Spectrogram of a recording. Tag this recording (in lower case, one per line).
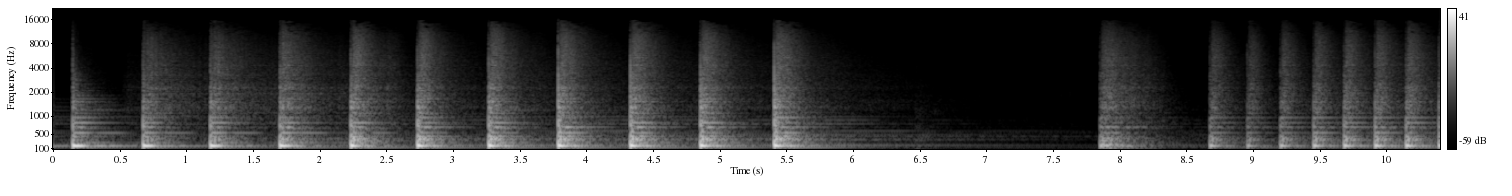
drum kit
playing drum kit
musical instrument
drum
music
